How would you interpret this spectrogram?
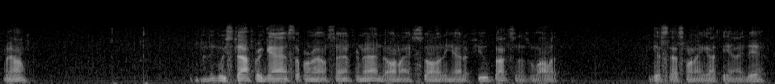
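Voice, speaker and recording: A very deep, gravelly, rambling killer. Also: male voice, steady tone, a little fast, long pauses, fairly bright tone, exaggerated voice, rough recording. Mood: matter-of-fact. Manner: casual, rambling, folksy, matter-of-fact. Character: chatty, hungry male killer calmly confessing over supper. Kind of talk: 1950s radio crime drama acting. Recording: hissy old-time radio recording.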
